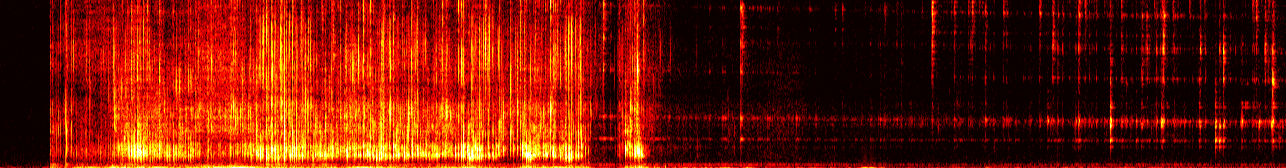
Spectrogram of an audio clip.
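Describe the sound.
Liquid poured slowly and gently from directly above into the centre of a vessel: about six seconds of a continuous, even splashing stream, followed by faint scattered drips and small glassy clinks.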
